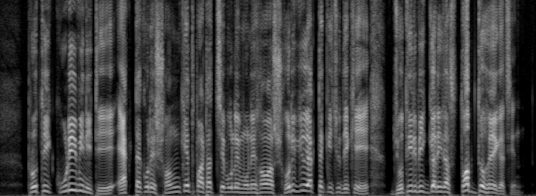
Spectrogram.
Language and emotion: Bengali, surprised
